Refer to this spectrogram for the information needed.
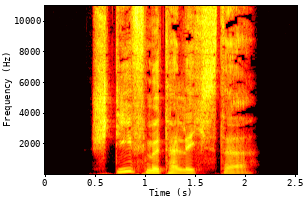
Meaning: inflection of stiefmütterlich: 1. strong/mixed nominative/accusative feminine singular superlative degree 2. strong nominative/accusative plural superlative degree
- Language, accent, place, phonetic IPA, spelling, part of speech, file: German, Germany, Berlin, [ˈʃtiːfˌmʏtɐlɪçstə], stiefmütterlichste, adjective, De-stiefmütterlichste.ogg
